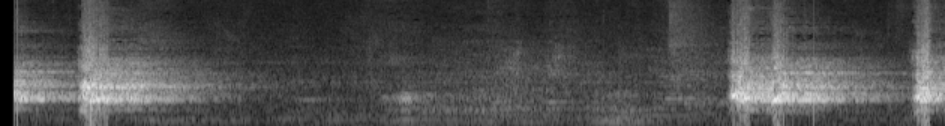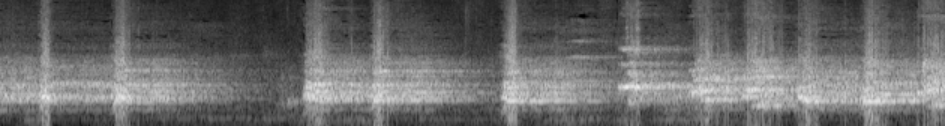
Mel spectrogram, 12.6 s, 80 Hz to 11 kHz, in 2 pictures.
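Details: Dog barking, recorded 31 October 2014; after several quiet seconds with faint sounds, sharp loud barks break out in clusters, single and doubled, a few seconds apart.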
